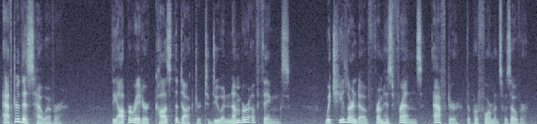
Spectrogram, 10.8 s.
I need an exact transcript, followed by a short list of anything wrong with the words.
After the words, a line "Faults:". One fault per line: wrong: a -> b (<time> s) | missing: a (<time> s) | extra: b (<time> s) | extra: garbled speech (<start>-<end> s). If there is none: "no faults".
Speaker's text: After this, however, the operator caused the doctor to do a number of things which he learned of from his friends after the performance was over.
After this, however, the operator caused the doctor to do a number of things which he learned of from his friends after the performance was over.
Faults:
no faults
